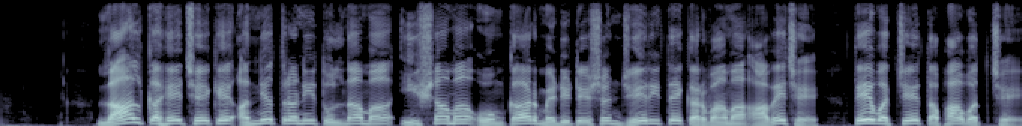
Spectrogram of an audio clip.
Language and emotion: Gujarati, neutral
